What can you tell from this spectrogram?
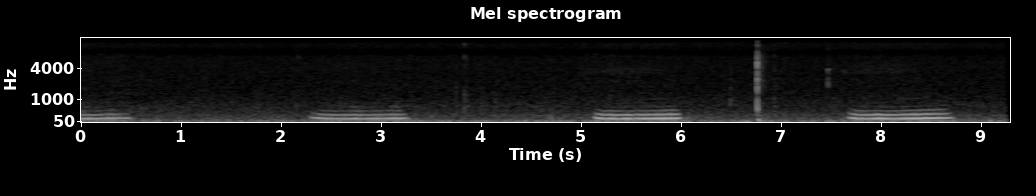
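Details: Sleeping kitten, a blue British Shorthair kept indoors, snoring: four low, tonal, humming snores, each about a second long, coming roughly every two and a half seconds, with quiet pauses and a faint click between them.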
